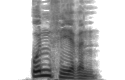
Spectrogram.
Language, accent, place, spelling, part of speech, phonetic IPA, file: German, Germany, Berlin, unfairen, adjective, [ˈʊnˌfɛːʁən], De-unfairen.ogg
- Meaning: inflection of unfair: 1. strong genitive masculine/neuter singular 2. weak/mixed genitive/dative all-gender singular 3. strong/weak/mixed accusative masculine singular 4. strong dative plural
